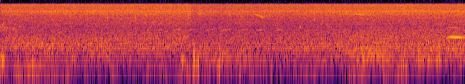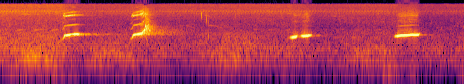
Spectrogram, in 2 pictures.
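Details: A loud male northern bobwhite in a Texas tree trades whistles with a person. After a noisy start, clear rising upslurred whistles and shorter steady whistles are spaced a second or two apart.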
